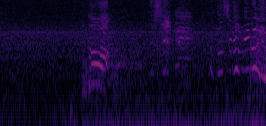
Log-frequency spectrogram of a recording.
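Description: Anime film dialogue playing: a man's high-pitched voice shouting in Japanese, starting about a second and a half in, over a low rumble.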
